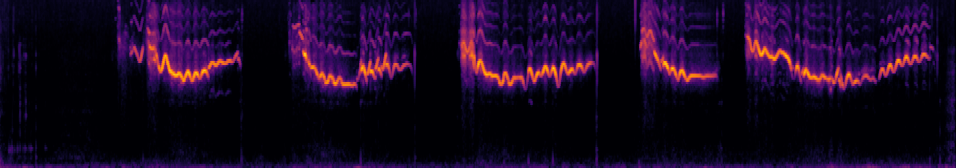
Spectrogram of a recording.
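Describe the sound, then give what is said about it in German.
A person whistles an imitation of a European robin's song: five high, trilling, sweeping phrases separated by short pauses, clear against a quiet background. “Rotkirchen vielleicht? Ja, Rotkirchen.”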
